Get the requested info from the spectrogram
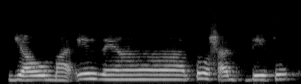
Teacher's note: नाक में दो हरकत जितनी आवाज रोकनी है इस तन्वीन की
